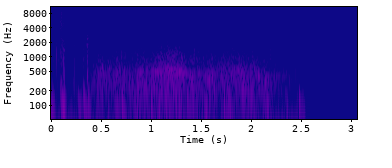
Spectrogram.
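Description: A magical burst whooshes briefly.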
